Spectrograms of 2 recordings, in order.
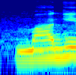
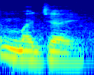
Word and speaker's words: Magi: ये वैसे तो लग रहा है कुछ लोग इसको मागी पढ़ते हैं, कुछ इसको मैगी पढ़ते हैं, ठीक है, लेकिन इसका जो बिल्कुल राइट प्रोनाउंसिएशन है वो क्या है, मजाई, ठीक है।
